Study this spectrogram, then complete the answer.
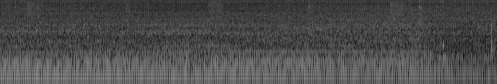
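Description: An engine idles with a steady low hum, then winds down.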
